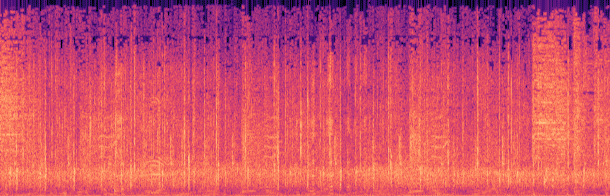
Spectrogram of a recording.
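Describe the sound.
Loud, sustained applause from an audience for a guest at the end of a show, a dense wash of many hands clapping that holds steady for several seconds, with a low hum and murmuring voices underneath.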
